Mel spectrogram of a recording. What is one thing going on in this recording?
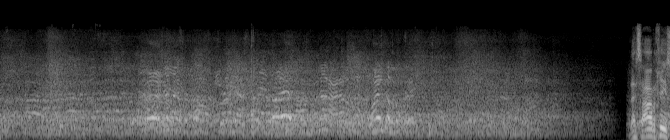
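A crowd of people chatters in a busy, echoing hall.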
